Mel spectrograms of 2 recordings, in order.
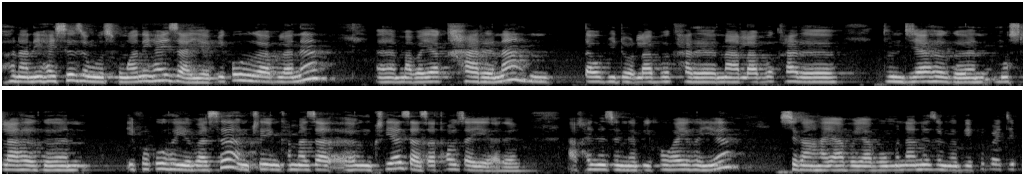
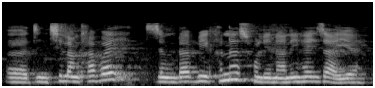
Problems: none marked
